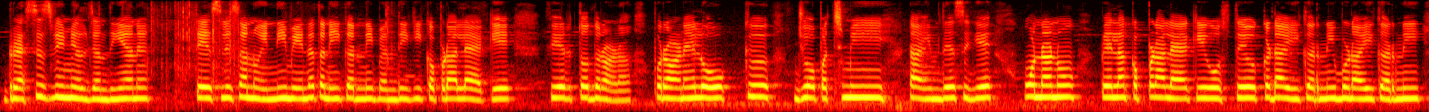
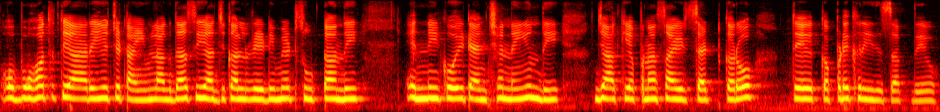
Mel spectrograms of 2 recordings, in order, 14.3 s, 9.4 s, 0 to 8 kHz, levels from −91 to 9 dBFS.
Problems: background sounds at intervals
